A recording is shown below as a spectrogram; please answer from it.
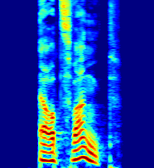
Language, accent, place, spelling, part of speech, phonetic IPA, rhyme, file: German, Germany, Berlin, erzwangt, verb, [ɛɐ̯ˈt͡svaŋt], -aŋt, De-erzwangt.ogg
- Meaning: second-person plural preterite of erzwingen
